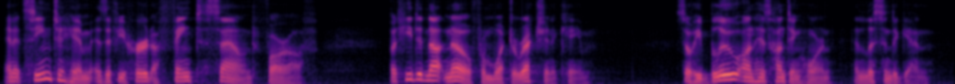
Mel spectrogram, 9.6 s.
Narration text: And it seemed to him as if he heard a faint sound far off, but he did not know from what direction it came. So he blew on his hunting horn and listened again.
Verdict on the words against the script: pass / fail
pass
